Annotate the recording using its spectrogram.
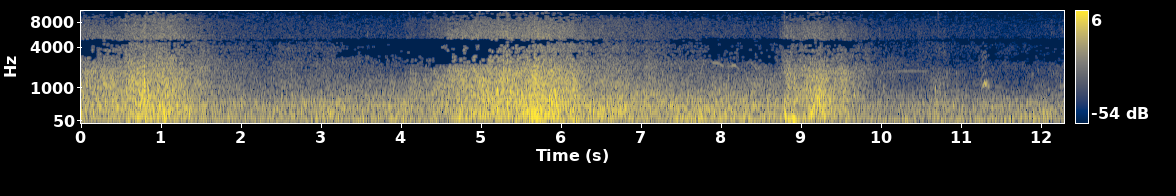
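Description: Small sea waves breaking and washing up a sandy beach: three surges of surf, roughly four seconds apart, over a steady hiss of water.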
